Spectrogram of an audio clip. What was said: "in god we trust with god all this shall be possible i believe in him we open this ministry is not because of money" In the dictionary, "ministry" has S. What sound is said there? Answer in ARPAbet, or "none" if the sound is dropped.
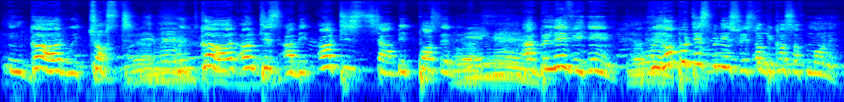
S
